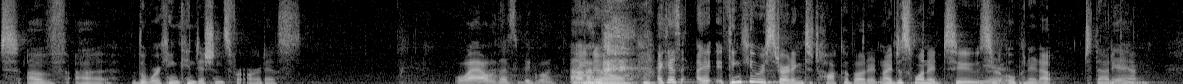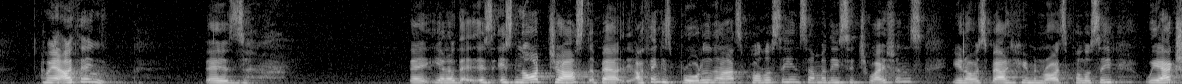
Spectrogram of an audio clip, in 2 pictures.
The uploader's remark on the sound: Keynote recorded live at Australian Cultural Policy: The Next Decade, presented by Monash University’s Masters of Cultural & Creative Industries and NAVA at the State Library of Victoria on 8 April 2019.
